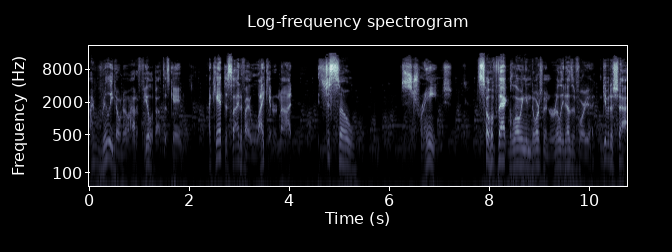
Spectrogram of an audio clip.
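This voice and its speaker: A man with fairly high pitch speaks at a moderate pace with lively intonation and long, frequent pauses. Music plays in the background. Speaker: gaming youtuber. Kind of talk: scripted narration. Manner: casual, comedic.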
